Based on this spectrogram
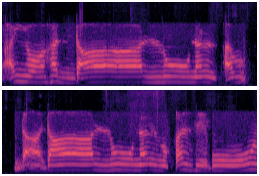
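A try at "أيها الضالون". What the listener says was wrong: ہاں جی نہیں، یہ نہیں، یہ لحن جلی ہو جائے گی، بڑی غلطی، چونکہ یہاں پر دال نہیں ہے، یہ ضاد ہے. تو ہم نے پڑھنا ہے ایھا الضالون.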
